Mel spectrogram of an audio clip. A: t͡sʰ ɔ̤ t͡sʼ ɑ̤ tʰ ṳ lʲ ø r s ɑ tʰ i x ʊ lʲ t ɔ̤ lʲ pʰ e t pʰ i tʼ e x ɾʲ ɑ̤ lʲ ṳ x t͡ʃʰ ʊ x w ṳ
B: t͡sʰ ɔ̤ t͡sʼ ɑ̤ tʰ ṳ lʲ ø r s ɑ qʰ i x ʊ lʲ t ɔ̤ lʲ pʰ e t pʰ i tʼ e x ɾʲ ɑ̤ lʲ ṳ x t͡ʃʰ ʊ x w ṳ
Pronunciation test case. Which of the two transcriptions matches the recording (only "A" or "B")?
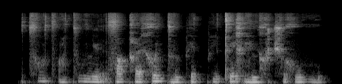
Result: B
